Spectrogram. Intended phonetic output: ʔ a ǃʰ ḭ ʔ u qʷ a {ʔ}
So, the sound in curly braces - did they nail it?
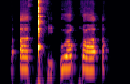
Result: yes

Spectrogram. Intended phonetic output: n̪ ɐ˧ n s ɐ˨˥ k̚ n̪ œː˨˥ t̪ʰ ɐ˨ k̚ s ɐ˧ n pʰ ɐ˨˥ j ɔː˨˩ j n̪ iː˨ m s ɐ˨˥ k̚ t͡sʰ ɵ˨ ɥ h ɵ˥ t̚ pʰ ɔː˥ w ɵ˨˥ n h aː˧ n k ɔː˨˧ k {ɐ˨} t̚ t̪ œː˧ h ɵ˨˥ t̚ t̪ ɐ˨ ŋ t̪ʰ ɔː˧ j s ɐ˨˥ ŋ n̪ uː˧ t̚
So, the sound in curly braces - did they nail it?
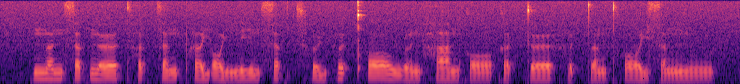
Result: yes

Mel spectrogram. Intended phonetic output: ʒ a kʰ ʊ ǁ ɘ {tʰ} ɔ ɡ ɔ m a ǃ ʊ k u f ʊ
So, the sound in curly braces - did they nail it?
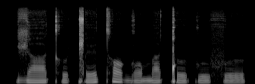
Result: yes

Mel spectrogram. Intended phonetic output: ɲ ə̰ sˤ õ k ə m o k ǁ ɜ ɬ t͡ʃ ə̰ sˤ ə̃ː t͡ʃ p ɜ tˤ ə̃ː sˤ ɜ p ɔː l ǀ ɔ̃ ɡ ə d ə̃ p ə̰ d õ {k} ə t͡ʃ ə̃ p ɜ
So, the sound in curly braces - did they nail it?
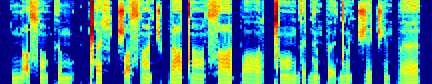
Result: no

